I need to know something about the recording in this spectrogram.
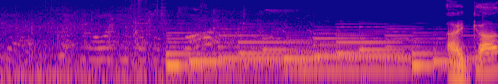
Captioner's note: people chattering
